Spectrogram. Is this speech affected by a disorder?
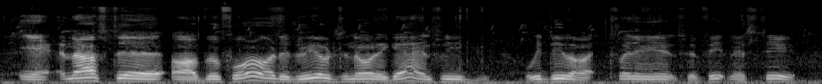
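Yes: cerebral palsy; from birth, tight muscles.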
